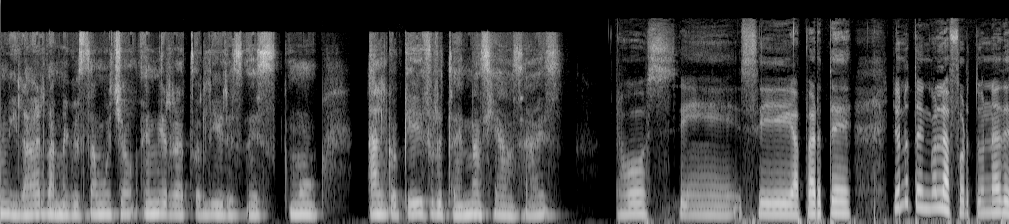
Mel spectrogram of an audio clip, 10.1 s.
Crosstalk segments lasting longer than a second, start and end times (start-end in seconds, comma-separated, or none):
none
